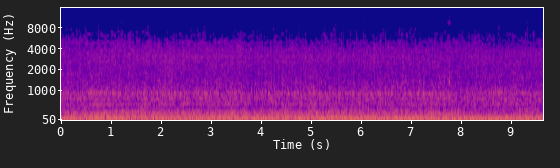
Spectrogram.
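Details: 1972 Nova drag build, in neutral during transmission test after fluid drain (earlier 2-3 shift locked rear wheels); deep steady rumble at idle, even and unchanging, no clunks; reverse, neutral and trans brake working, normal idle.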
